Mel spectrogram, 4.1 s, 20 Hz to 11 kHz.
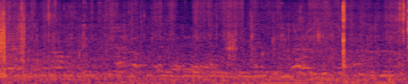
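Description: A single sharp click about three and a half seconds in: the engine kill switch on a Yamaha XT660 being flipped back to run, the reason the bike would not start. Otherwise quiet.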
